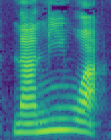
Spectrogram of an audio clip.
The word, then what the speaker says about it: 浪速: 日治时代此地称为浪速，日文发音为 naniwa，意味着大浪急涌。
